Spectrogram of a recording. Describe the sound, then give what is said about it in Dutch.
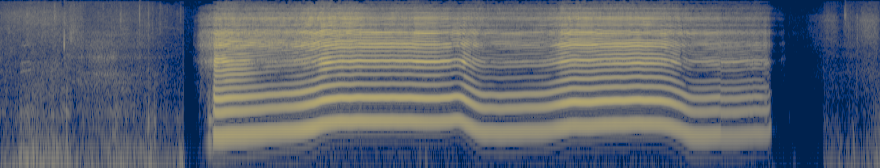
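A buzzing horn mouthpiece, played on its own, sounds a lower sustained note that slides up into a higher one, held steadily for about four seconds, loud, with no talking over it. “Oh, ik kan het ook op een mondstuk laten zien.”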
